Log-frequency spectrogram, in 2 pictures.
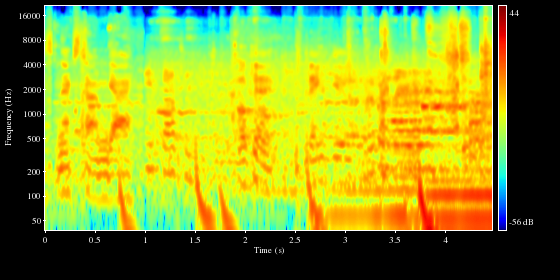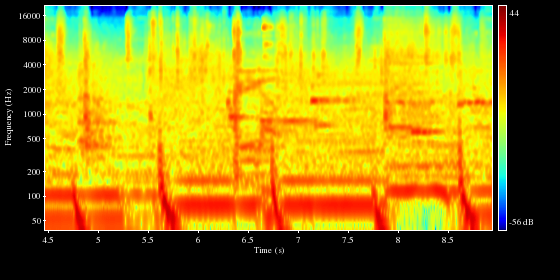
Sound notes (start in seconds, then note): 1.8 distant talking; 3.4 bright R&B music; 3.4 distant talking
